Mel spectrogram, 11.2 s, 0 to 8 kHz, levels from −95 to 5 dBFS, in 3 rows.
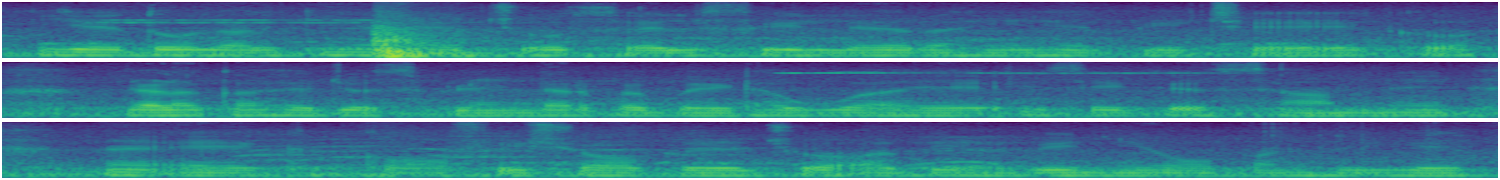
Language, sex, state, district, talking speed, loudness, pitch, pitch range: Hindi, male, Chhattisgarh, Rajnandgaon, 175 wpm, -27 LUFS, 105 Hz, 100-110 Hz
